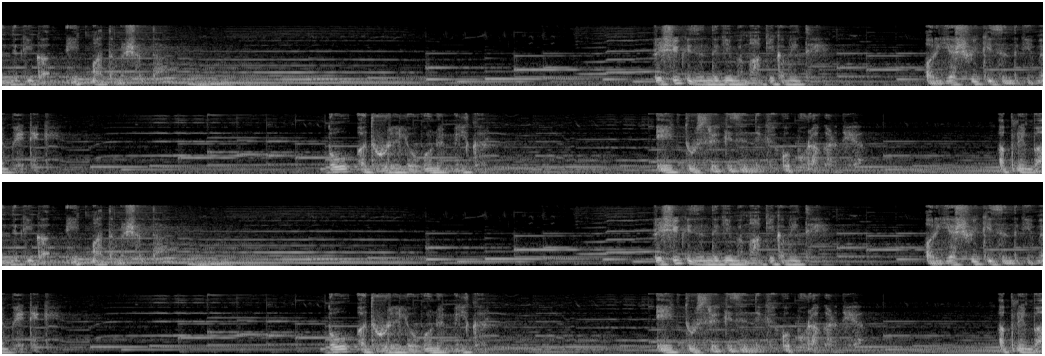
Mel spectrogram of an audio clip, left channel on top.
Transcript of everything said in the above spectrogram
का एकमात्र मिशन था। ऋषि की जिंदगी में मां की कमी थी और यश्वी की जिंदगी में बेटे की। दो अधूरे लोगों ने मिलकर एक दूसरे की जिंदगी को पूरा कर दिया। अपने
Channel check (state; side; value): noise; left; rumble, 21 dB below the sound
